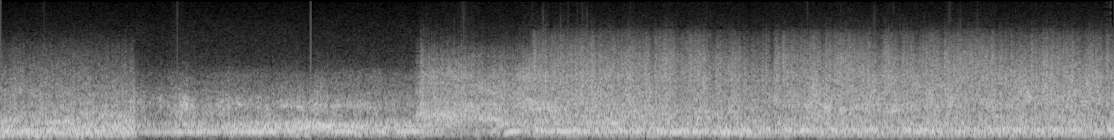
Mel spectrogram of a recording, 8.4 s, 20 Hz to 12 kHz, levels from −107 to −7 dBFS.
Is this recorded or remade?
recorded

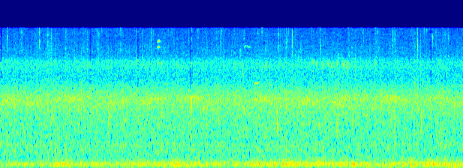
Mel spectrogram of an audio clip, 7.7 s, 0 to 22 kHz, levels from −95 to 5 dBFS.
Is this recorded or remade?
recorded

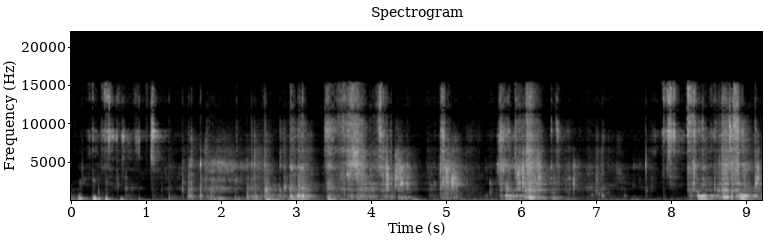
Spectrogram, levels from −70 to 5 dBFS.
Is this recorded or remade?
remade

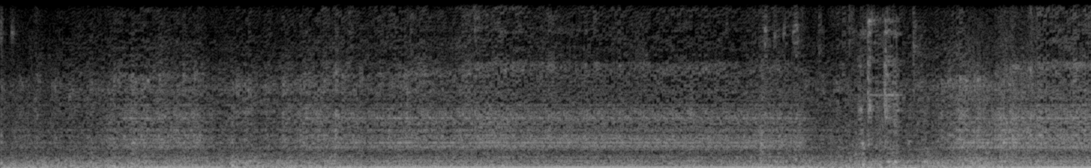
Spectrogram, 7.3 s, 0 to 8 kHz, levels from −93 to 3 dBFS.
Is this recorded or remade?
recorded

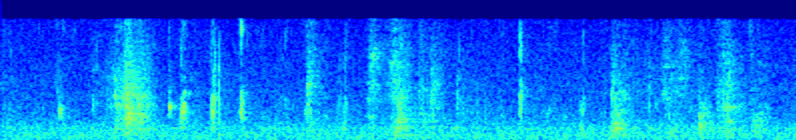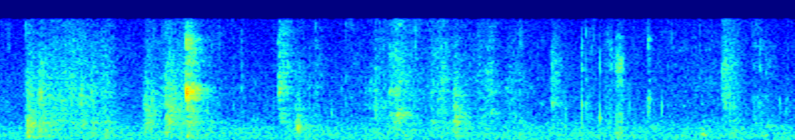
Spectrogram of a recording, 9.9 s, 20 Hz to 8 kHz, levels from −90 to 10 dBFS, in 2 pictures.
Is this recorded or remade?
recorded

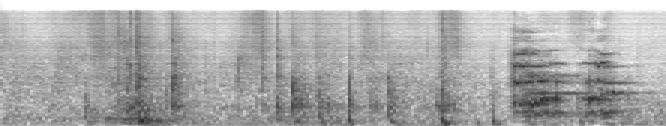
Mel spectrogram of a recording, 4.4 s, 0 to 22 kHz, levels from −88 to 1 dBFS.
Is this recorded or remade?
remade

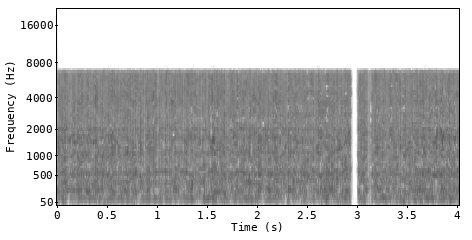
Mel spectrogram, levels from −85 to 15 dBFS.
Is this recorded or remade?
remade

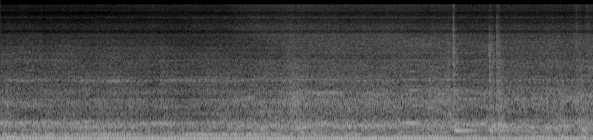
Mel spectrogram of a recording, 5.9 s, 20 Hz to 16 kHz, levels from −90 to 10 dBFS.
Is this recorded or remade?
remade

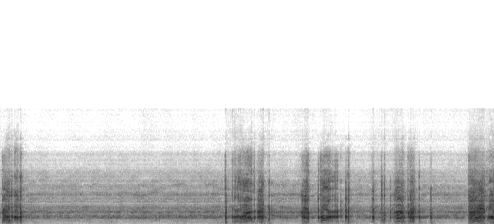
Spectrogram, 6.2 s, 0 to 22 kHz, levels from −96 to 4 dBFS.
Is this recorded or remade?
remade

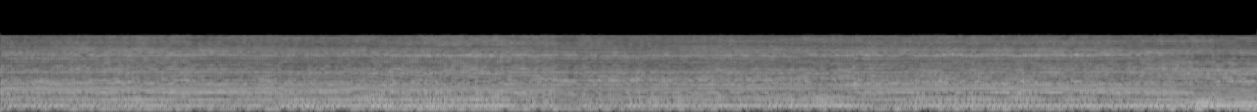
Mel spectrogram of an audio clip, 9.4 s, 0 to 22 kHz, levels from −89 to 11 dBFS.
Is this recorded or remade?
remade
